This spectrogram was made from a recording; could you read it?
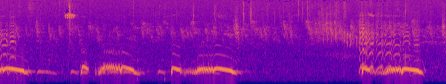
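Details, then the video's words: Soft, low cooing by a mourning dove: drawn-out descending notes in three groups with quiet gaps, plus faint higher chirping in the background. "Mourning Dove Bird Sound, Song, Call"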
